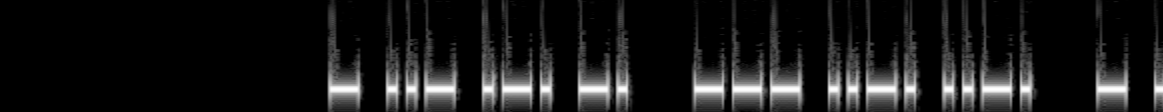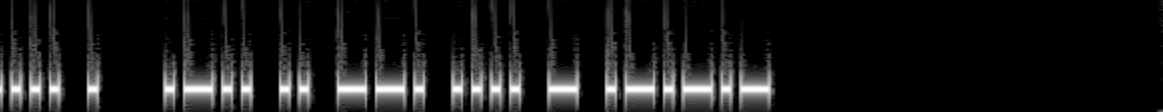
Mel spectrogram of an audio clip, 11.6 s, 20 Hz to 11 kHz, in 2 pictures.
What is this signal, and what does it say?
Morse code, heard as a keyed tone, about 25 wpm, 690 Hz. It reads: TURN OFF THE LIGHT.
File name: Easy Sentences with Hints - 25wpm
